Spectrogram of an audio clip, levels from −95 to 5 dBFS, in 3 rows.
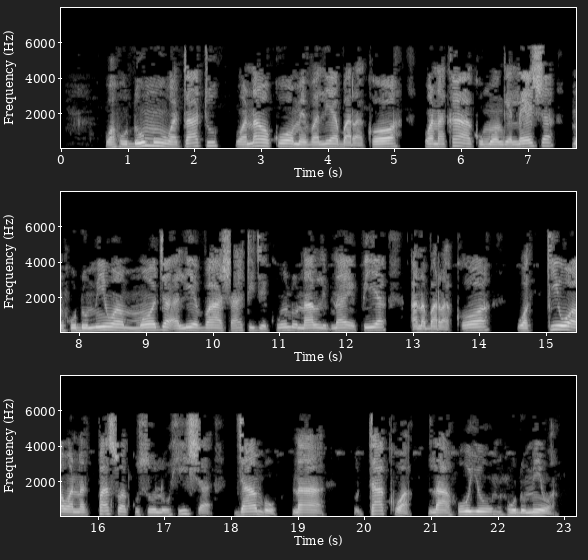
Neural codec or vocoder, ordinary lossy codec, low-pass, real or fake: none; MP3, 24 kbps; 7.2 kHz; real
